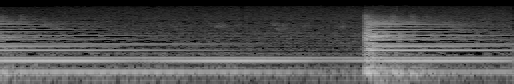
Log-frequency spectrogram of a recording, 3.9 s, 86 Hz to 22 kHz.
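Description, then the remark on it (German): The bell of an almost 1000-year-old church tower in Vrestedt, Lower Saxony, Germany, rings on and on in the middle of the night after lightning struck the tower during a thunderstorm, with a sustained, humming tone, its resonance lingering before another clear strike near the end renews the ringing. No voices are present. “Die Glocke des Kirchturms hörte nämlich mitten in der Nacht nicht mehr auf zu läuten.”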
